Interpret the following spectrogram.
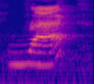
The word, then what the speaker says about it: wreck: The words over here also have silent W's. Wreck, wrench, and wrap.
